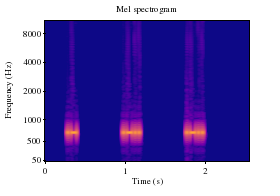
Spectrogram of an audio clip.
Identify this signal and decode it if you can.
Morse code, heard as a keyed tone, about 48 wpm, spaced as for 14 wpm, 690 Hz. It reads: ALL
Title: 8x Character Spacing - Top 100 Words - 50wpm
